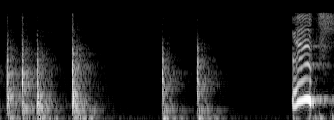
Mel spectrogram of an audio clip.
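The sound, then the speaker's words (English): A patterned knock on a wooden door: a quick run of four raps, a pause, then two more, crisp, followed by a brief voice calling out. “And two, there's a distinctive knock on the door.”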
